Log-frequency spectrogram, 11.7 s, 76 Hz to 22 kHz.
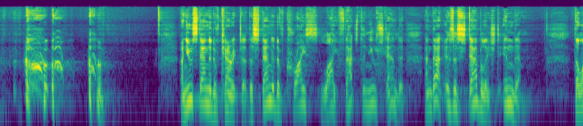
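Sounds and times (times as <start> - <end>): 
person coughing: 0.3 - 2.3, 7.5 - 8.0
speech: 0.5 - 1.3, 1.9 - 2.2, 3.6 - 10.6, 11.5 - 11.6.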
